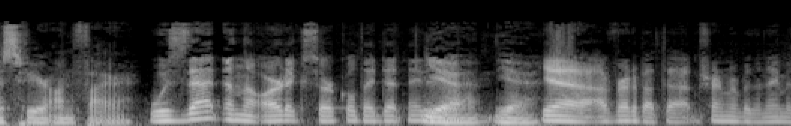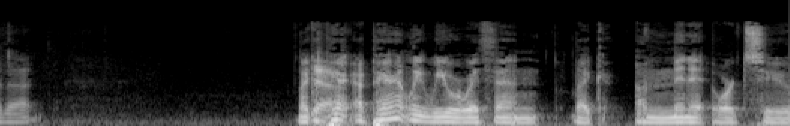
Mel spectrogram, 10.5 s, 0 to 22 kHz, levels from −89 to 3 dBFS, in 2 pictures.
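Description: All the way through, the speech has a rough, grainy edge, with noise creeping in between the harmonics and a thin, synthetic top end. That's likely low-delay AAC compression: short frames blur the pitch structure, and the damage fits a bitrate around 32 kbps.

Then from 8.69 to 8.72 s, right after "apparently we were", there's a brief smeared, noisy patch. That's AAC frame loss with concealment: the decoder papered over roughly 20 ms of missing audio, which points to a single lost frame.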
